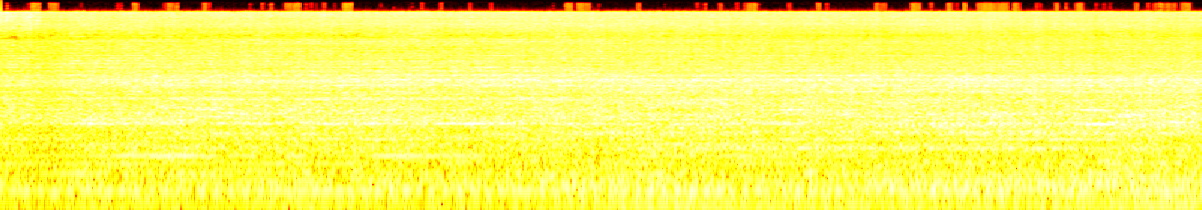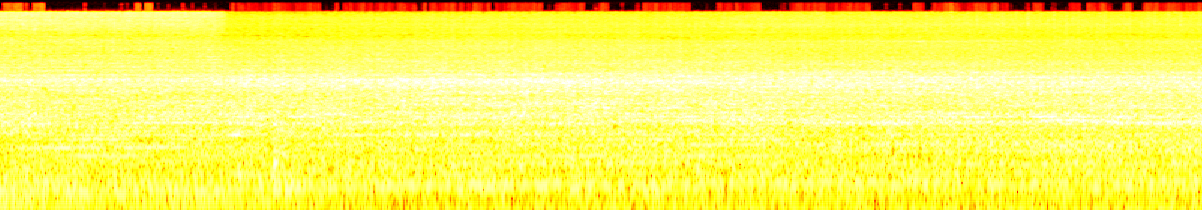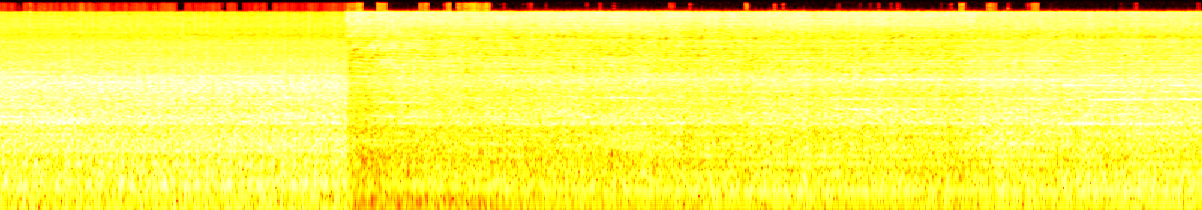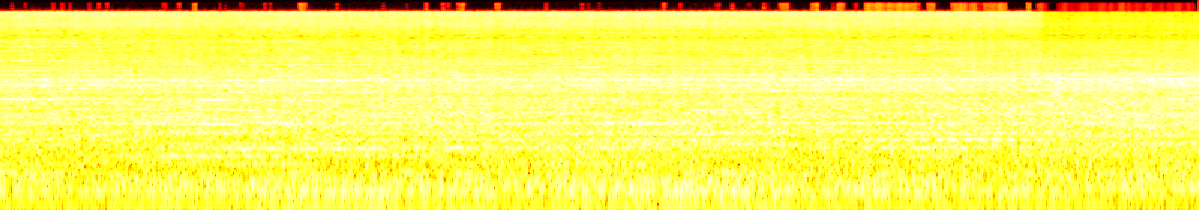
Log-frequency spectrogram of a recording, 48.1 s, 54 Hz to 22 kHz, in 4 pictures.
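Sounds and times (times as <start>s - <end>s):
saw rasping through log: 0.0s - 14.3s, 27.5s - 46.5s
machinery running: 0.0s - 48.0s.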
